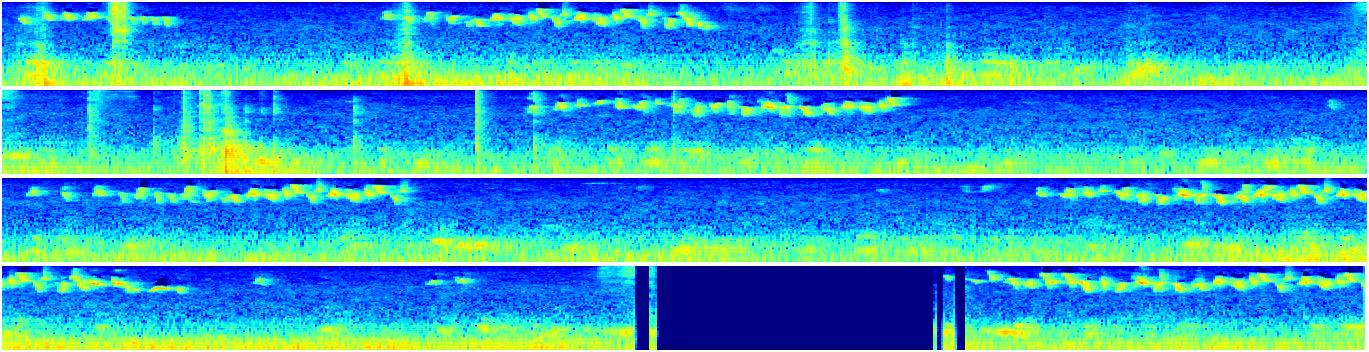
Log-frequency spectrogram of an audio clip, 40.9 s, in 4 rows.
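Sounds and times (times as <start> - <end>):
bird chirping song: 0.0 - 1.6, 2.6 - 6.1, 14.2 - 17.2, 19.2 - 26.1, 26.8 - 34.5, 37.8 - 40.9
low background noise: 0.0 - 35.5.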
